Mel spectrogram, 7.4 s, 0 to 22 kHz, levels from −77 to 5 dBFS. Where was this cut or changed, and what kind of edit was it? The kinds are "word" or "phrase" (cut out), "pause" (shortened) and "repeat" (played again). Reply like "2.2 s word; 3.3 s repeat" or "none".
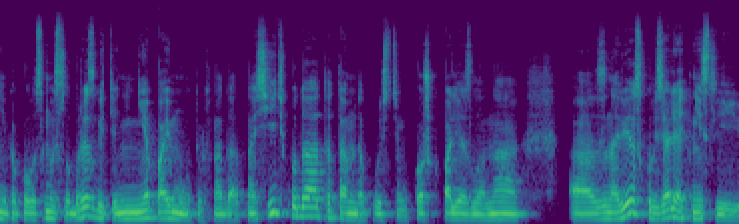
none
